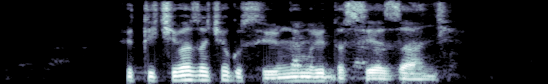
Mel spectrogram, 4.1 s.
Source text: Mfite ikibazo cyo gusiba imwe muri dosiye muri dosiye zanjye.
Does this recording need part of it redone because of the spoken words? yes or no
yes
